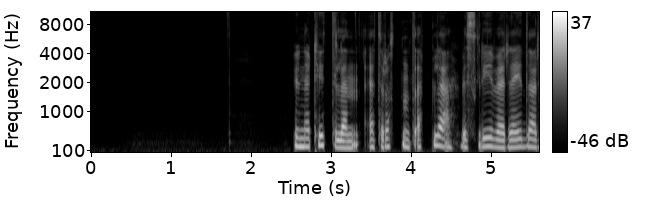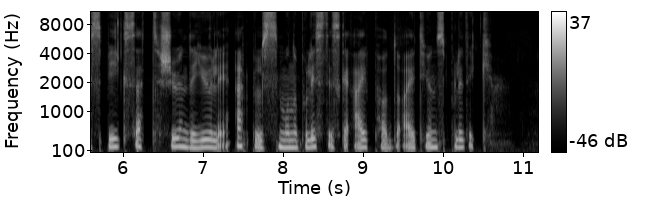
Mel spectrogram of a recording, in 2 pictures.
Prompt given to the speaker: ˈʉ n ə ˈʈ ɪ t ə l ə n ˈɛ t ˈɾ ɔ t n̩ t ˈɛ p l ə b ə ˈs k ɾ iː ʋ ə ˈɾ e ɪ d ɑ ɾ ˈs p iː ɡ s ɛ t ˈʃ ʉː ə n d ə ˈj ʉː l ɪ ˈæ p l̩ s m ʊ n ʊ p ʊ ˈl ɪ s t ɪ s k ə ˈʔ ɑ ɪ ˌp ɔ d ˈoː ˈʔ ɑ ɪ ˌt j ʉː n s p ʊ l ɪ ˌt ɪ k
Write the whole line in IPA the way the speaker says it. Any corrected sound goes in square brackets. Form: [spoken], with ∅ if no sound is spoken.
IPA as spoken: ˈʉ n ə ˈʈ ɪ t ə l ə n ˈɛ t ˈɾ ɔ t n̩ t ˈɛ p l ə b ə ˈs k ɾ iː ʋ ə ˈɾ e ɪ d ɑ ɾ ˈs p iː ɡ s ɛ t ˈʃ ʉː ə n d ə ˈj ʉː l ɪ ˈæ p l̩ s m ʊ n ʊ p ʊ ˈl ɪ s t ɪ s k ə ˈʔ ɑ ɪ ˌp ɔ d ˈoː ˈʔ ɑ ɪ ˌt j ʉː n s p ʊ l ɪ ˌt ɪ k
